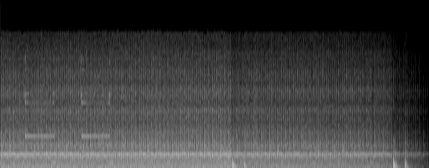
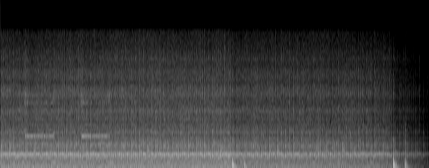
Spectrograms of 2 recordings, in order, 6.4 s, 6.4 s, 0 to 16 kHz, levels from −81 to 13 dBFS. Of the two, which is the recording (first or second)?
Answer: first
